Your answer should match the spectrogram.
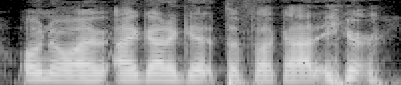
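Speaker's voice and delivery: hint of an odd accent, fed up; Mark's unplaceable accent. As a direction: blurt it as the accented kid giving up. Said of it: "he had some accent".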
